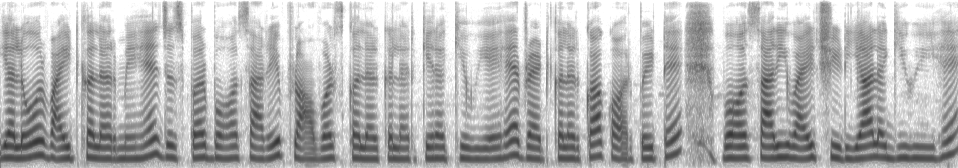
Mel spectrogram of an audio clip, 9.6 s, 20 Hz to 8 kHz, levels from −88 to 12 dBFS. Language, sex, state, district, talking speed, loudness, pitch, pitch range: Hindi, female, Uttar Pradesh, Muzaffarnagar, 180 wpm, -19 LUFS, 200 Hz, 195-215 Hz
